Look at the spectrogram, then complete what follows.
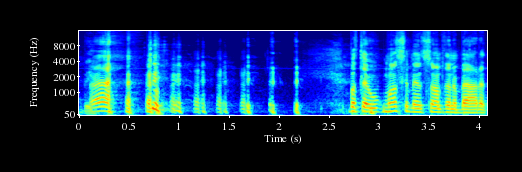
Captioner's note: laughing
